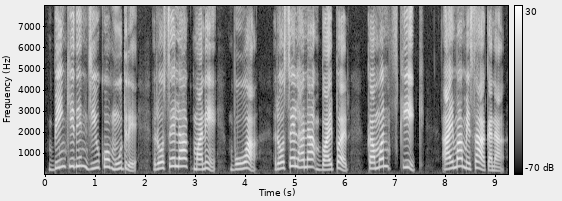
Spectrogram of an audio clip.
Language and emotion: Santali, neutral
